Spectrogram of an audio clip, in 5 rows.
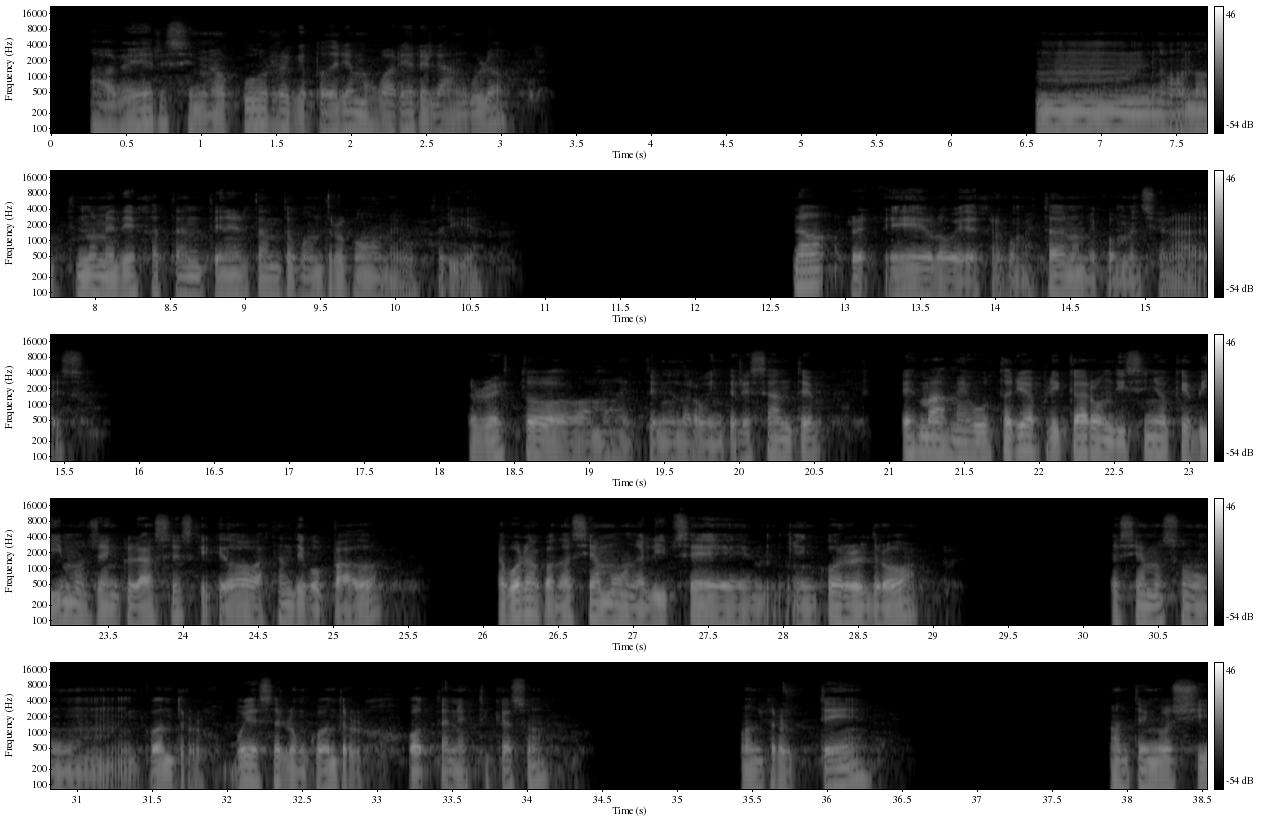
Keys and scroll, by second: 33.1 ctrl+j, 35.5 ctrl+t.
